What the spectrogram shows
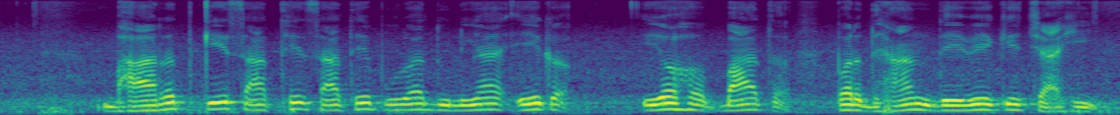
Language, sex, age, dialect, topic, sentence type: Bhojpuri, male, 18-24, Southern / Standard, agriculture, statement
